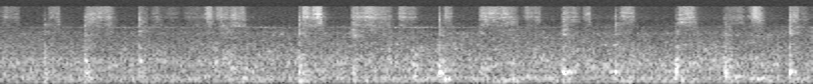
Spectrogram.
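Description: Faint, irregular taps and scratches of a pen writing on an interactive touchscreen whiteboard, set against near silence.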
